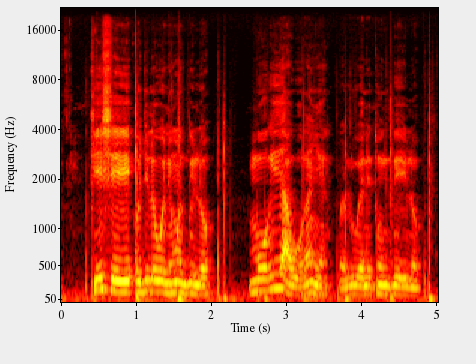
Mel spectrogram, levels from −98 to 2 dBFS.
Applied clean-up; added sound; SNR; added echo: none; Walk, footsteps; 13 dB; none.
